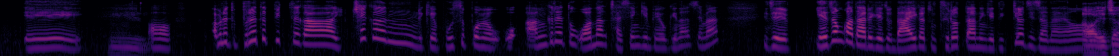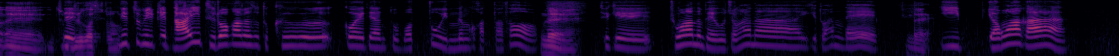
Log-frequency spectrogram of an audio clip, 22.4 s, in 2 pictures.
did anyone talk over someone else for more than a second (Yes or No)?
No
